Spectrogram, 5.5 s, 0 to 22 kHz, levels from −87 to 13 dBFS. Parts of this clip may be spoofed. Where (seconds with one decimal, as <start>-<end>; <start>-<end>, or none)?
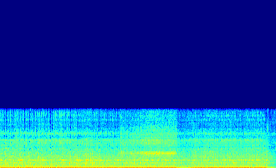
0.0-1.6; 4.9-5.5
